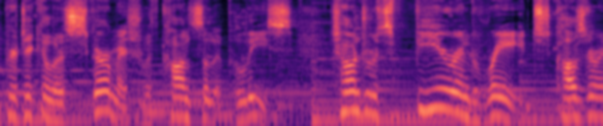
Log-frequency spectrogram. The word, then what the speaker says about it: Chandra: As a quick side note here, I have in the past pronounced it Chandra, but apparently it is indeed Chandra, as referenced here in this trailer clip.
